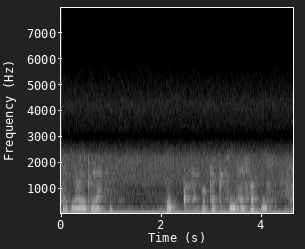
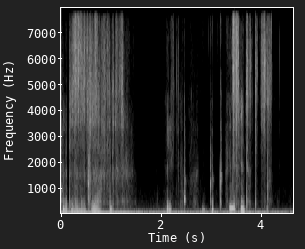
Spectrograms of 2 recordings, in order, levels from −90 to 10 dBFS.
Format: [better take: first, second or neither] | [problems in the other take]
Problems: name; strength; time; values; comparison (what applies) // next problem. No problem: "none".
first | noise reduction (neural diffusion model UNIVERSE++)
